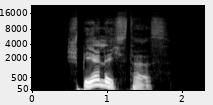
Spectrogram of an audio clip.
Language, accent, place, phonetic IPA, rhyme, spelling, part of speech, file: German, Germany, Berlin, [ˈʃpɛːɐ̯lɪçstəs], -ɛːɐ̯lɪçstəs, spärlichstes, adjective, De-spärlichstes.ogg
- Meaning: strong/mixed nominative/accusative neuter singular superlative degree of spärlich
